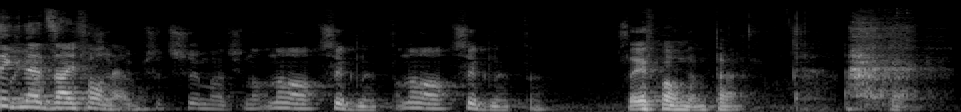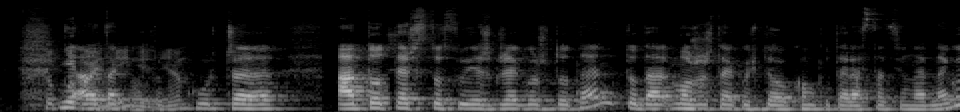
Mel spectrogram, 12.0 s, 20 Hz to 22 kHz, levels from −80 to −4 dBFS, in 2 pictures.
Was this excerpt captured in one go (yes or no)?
no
